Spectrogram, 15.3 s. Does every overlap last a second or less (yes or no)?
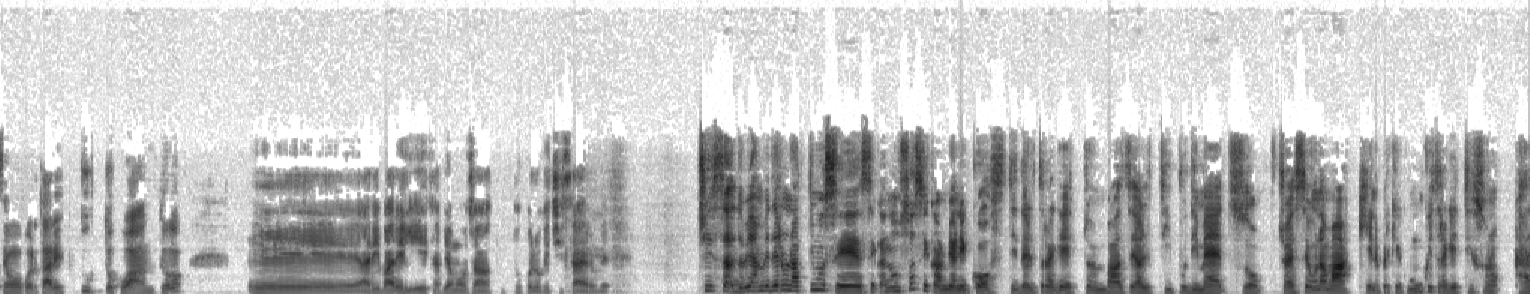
yes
